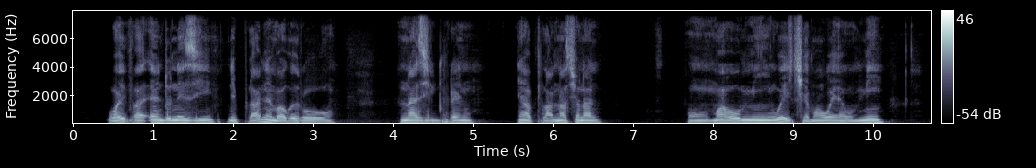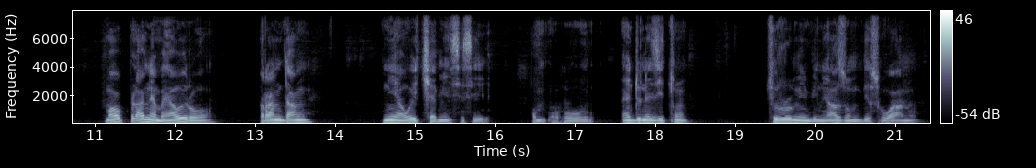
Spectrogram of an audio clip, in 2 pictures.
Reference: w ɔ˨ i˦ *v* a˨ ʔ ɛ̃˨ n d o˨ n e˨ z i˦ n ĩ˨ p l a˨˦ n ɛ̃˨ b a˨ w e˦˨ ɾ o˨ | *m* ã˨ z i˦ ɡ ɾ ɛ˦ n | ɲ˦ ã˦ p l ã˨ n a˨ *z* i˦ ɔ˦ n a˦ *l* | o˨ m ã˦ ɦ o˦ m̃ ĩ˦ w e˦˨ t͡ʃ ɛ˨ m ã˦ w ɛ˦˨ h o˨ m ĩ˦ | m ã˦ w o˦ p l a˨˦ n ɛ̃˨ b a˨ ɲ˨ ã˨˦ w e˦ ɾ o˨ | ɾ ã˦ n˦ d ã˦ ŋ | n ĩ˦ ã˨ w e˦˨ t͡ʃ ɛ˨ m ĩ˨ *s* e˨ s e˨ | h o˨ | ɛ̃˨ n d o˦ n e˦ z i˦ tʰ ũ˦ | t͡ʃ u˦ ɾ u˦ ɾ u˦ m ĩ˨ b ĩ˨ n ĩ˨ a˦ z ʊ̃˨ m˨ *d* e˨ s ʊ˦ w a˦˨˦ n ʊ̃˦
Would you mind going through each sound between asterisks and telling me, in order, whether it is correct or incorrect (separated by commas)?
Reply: correct, incorrect, incorrect, correct, correct, incorrect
